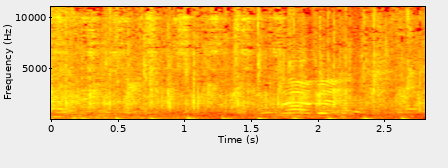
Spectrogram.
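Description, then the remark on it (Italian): Steady applause from an audience for the winners of a satire award, dense crackling claps, while voices speak over it and low thumps pulse at a regular beat underneath. “La satira è stata premiata. E venite a prendervi l'applauso.”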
